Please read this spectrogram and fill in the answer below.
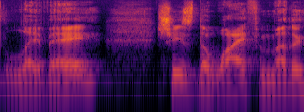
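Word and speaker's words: Laufey: legit, God of War Lafay or I guess the right way to say is Lebe.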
